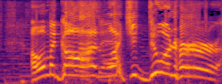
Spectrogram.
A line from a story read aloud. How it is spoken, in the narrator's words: I screamed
